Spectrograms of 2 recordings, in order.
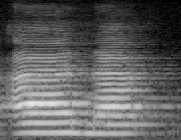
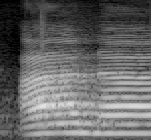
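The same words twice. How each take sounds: First: The final vowel is kept short. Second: The final vowel is drawn out long. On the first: The speaker calls it right. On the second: The speaker calls it wrong. "nggak boleh"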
